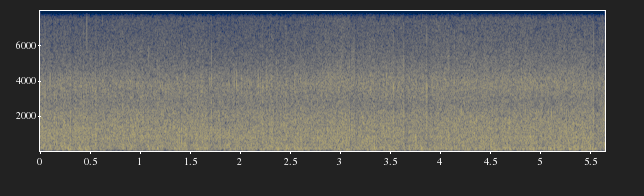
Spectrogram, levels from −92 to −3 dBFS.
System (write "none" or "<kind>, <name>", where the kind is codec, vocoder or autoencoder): none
